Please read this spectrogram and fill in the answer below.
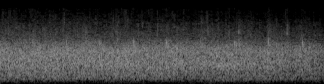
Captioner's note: applause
